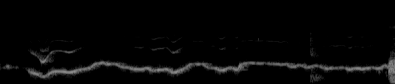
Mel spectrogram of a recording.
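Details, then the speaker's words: Minelab GP Extreme detector after front-end repair, testing on the bench: continuous tone wobbling up and down in pitch, interference picked up from a nearby electric heater fan; a P channel still needs replacing. "These are confusing. The reason being, I've got an electric heater on over there. It's picking up the fan."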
